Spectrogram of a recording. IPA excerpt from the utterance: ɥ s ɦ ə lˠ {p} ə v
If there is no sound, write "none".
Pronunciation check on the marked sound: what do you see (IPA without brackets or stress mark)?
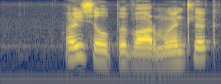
p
